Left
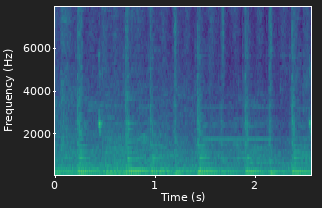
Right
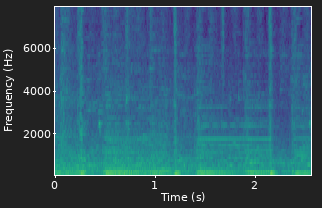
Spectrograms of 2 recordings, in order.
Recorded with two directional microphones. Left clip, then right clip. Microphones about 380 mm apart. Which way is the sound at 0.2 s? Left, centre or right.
Centre.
